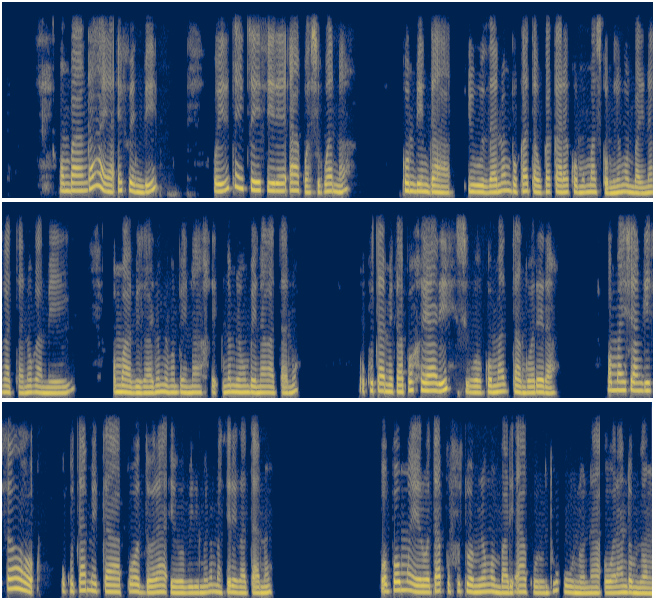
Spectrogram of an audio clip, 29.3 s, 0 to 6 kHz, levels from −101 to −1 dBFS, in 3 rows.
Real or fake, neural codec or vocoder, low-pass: real; none; 5.4 kHz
